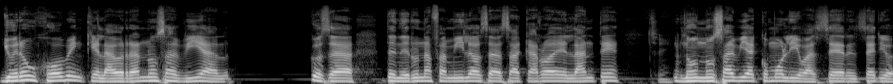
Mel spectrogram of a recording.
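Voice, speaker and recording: In a Veracruz accent, a man talks at a moderate pace with fairly high pitch and fairly even intonation. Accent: Veracruz Mexican Spanish. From Mexico, Veracruz. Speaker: restaurant owner. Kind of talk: testimony.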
